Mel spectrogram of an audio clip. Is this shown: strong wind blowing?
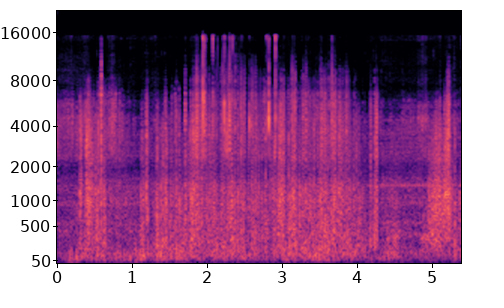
yes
